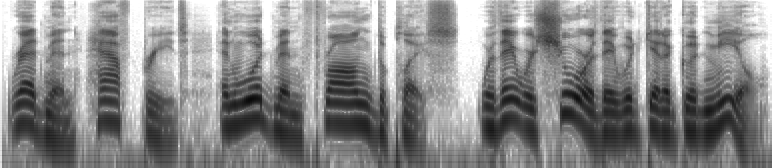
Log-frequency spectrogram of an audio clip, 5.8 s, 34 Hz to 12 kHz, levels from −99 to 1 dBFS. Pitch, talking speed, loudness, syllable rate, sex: 140 Hz, 205 wpm, -15 LUFS, 4.6 syllables/s, male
